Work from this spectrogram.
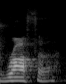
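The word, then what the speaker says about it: Rapha: to pronounce it but the way we phonetically sound it is Rafa so it's Yahweh Rafa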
